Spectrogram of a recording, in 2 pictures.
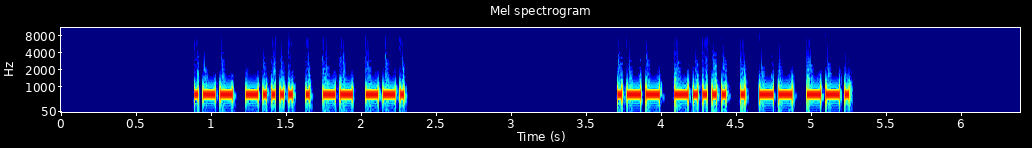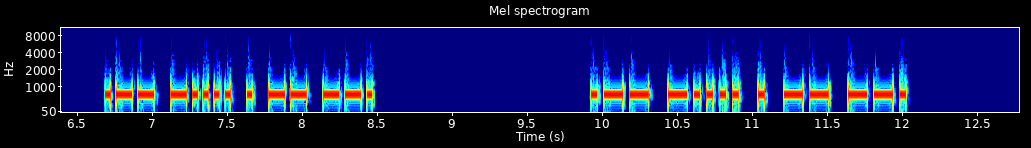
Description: Morse code, heard as a keyed tone, about 37 wpm, 700 Hz. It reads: W6EMG W6EMG W6EMG W6EMG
